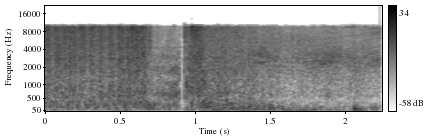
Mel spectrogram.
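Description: Sustained automatic gunfire, a dense continuous stretch of shots with a brief break about a second in, easing off toward the end.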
